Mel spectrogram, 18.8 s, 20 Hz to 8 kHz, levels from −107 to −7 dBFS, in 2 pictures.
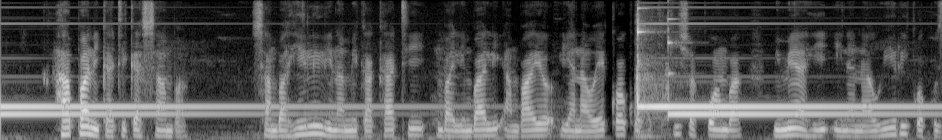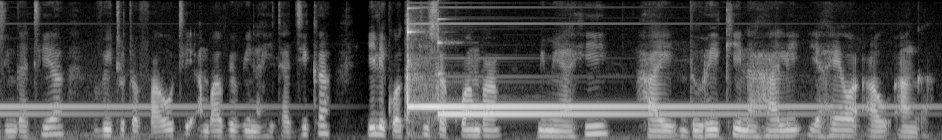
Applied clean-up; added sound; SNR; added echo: none; Doorbell; -5 dB; none.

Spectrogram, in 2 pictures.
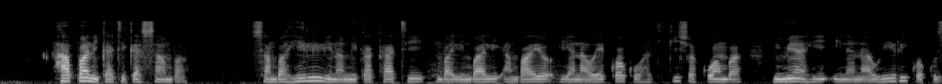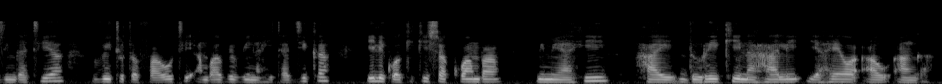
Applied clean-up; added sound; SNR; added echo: none; none; none; none.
